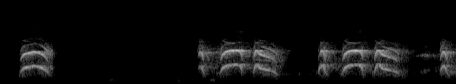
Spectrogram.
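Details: California quail (Callipepla californica) with chicks being fed, giving loud, nasal, arched notes: one lone note, then two quick three-note phrases, each note dropping at the end, in otherwise quiet surroundings.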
